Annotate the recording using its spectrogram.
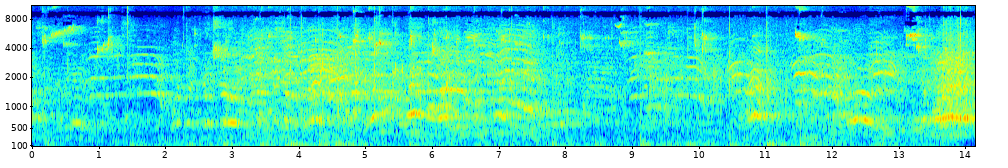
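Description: Live basketball game on a gym's hardwood court: a ball bouncing as players dribble, sneakers squeaking in short chirps, and voices of players and crowd throughout.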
